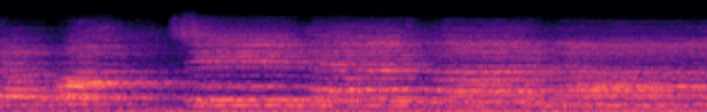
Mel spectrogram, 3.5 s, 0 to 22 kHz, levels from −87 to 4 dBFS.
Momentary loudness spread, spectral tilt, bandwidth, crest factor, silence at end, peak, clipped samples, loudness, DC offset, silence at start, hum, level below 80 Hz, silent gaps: 4 LU; -4 dB/octave; 13.5 kHz; 14 dB; 0 s; -12 dBFS; under 0.1%; -26 LUFS; under 0.1%; 0 s; none; -40 dBFS; none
